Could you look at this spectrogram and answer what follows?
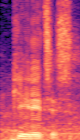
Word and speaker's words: Kyritsis: Y hoy nos encontramos con el profesor Kyritsis. ¿Así se pronuncia? Kyritsis.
